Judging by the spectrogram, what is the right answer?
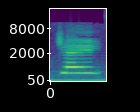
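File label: "zhei" neutral tone, Mandarin Chinese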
